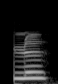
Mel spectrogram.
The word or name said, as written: Ple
